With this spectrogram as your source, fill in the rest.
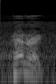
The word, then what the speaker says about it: Henrich: It's pronounced as though there was a K on it. Henrich in right field.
